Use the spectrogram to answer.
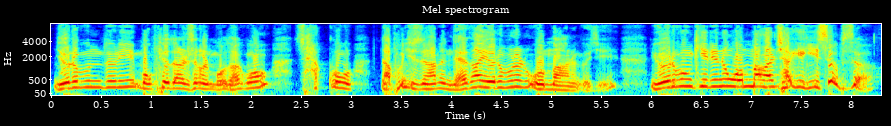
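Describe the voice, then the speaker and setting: Gravelly high-pitched older man lecturing. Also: brisk, few pauses. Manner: repetitive, asks the audience "right or not?"; chuckles while lecturing. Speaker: religious leader lecturing followers. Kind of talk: rambling sermon-lecture to an audience.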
